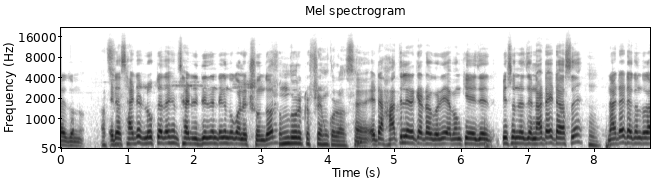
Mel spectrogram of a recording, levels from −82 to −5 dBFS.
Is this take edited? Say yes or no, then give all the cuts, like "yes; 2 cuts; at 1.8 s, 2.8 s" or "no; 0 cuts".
no; 0 cuts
